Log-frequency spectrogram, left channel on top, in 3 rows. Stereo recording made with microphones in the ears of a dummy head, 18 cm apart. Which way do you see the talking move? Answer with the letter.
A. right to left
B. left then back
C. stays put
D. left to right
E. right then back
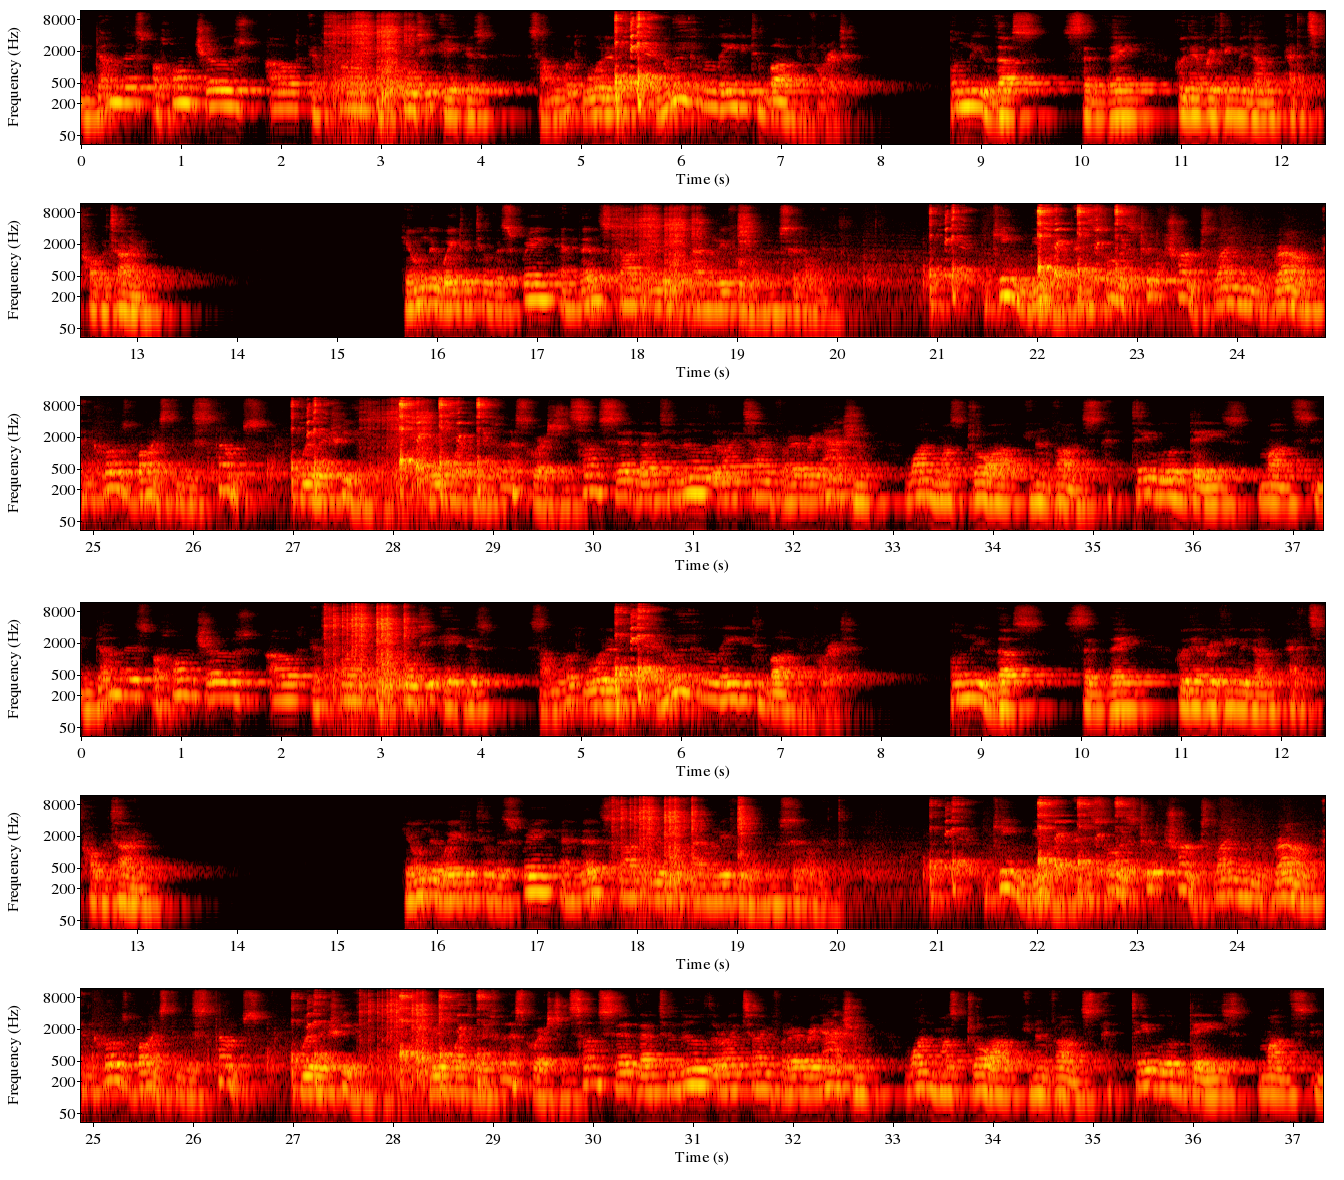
D.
